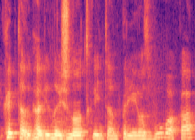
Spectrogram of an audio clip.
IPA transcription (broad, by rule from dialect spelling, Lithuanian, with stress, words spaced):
ˈkɐɪp ˈtʲɛn ˈɡɐlˠ jɪˈnɐɪ ˈʒʲɪnoːt ˈkɐɪ jɪn tʲɛn pʲrʲiɛ ˈjoːs ˈbuːʋoː ˈkɑː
